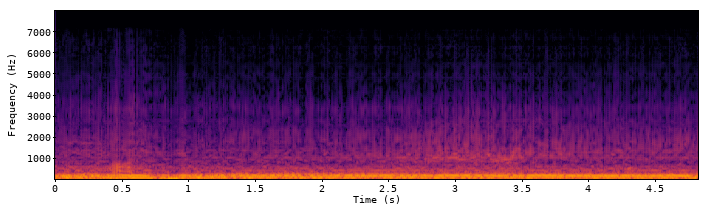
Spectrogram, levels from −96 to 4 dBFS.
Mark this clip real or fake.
fake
